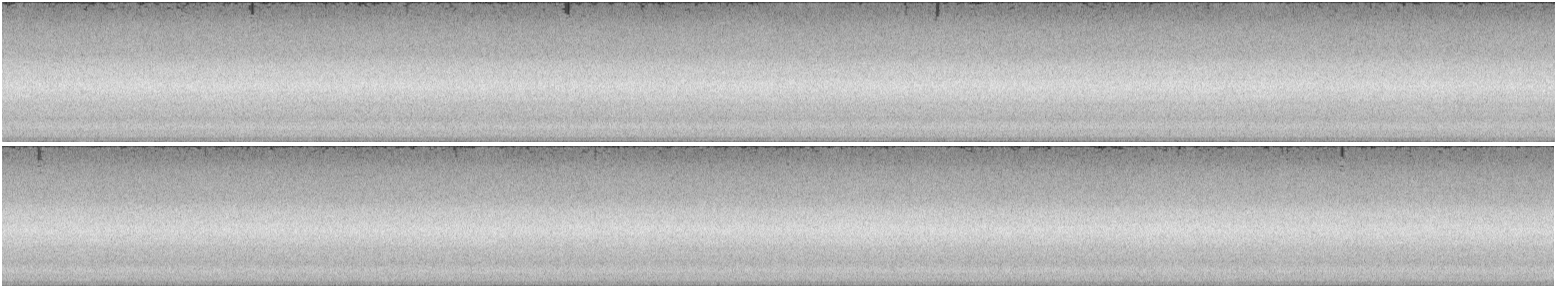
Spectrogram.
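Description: Waterfall: water pouring and cascading over rocky ledges in a steady, unbroken rush.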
